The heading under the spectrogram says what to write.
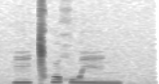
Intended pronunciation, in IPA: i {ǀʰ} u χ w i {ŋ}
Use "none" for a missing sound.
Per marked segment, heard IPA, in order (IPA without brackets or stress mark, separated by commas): ǀʰ, ŋ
